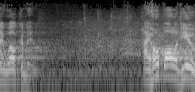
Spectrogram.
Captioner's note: laughter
